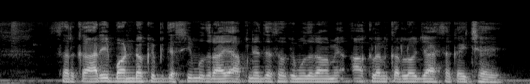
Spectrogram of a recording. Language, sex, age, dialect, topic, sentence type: Maithili, male, 18-24, Angika, banking, statement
